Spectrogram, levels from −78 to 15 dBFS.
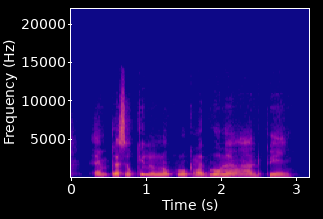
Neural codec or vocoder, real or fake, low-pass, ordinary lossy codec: codec, 32 kHz, 1.9 kbps, SNAC; fake; 14.4 kHz; none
